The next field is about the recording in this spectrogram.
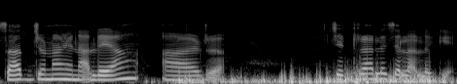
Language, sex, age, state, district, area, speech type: Santali, female, 18-30, Jharkhand, Pakur, rural, spontaneous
